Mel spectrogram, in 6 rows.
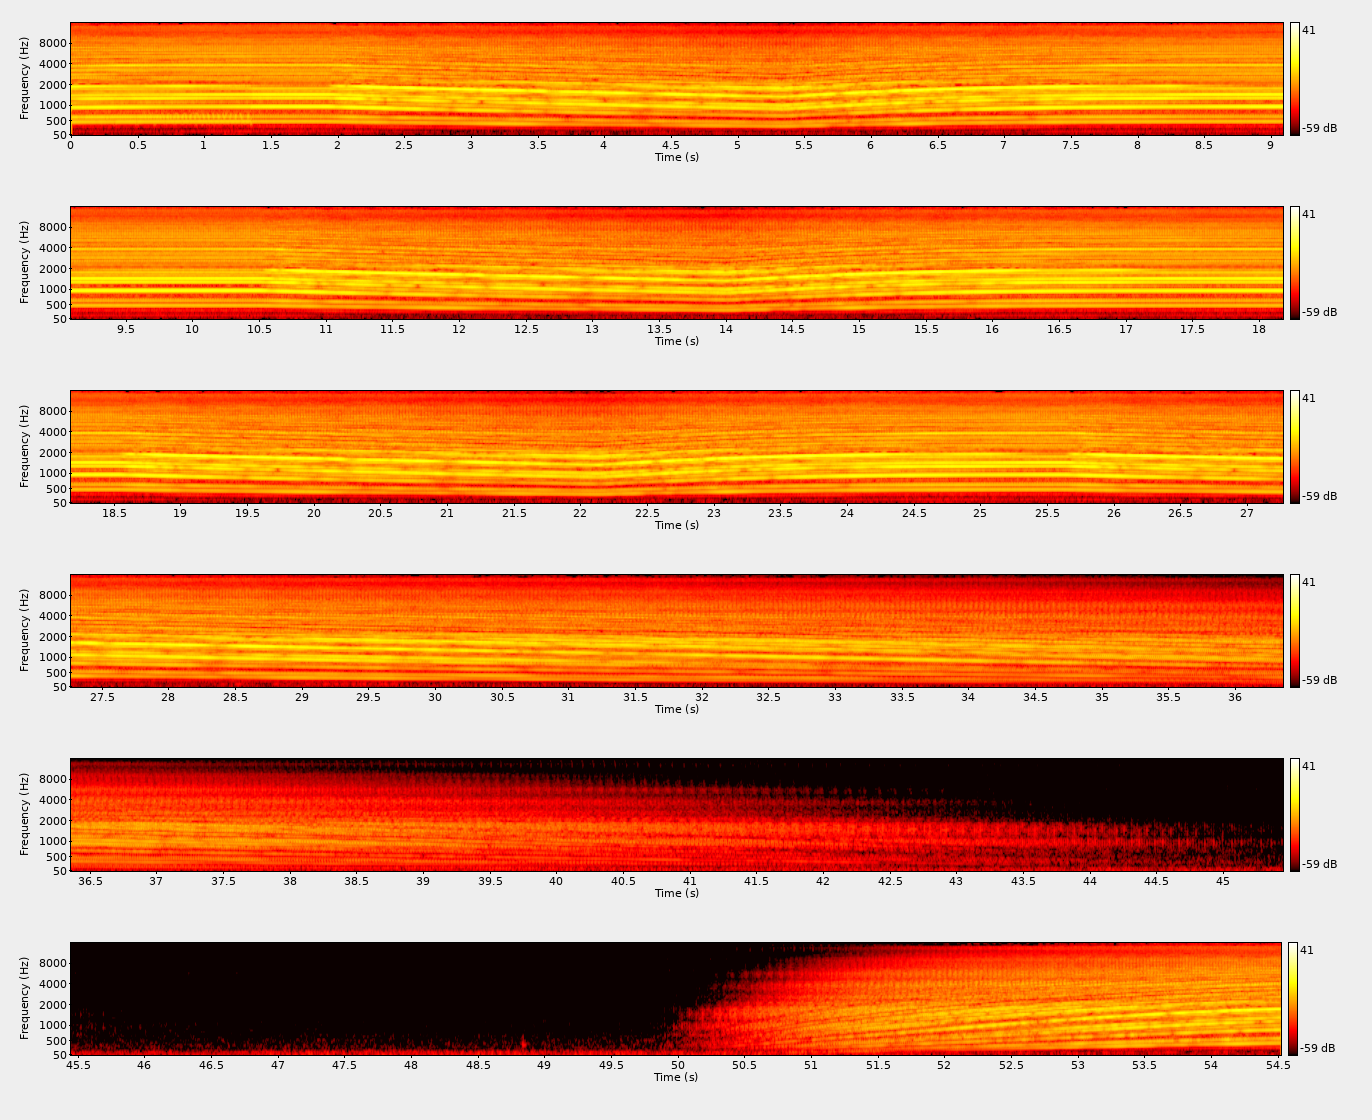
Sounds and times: Civil defense siren: 0.0 - 44.7, 50.0 - 54.5.

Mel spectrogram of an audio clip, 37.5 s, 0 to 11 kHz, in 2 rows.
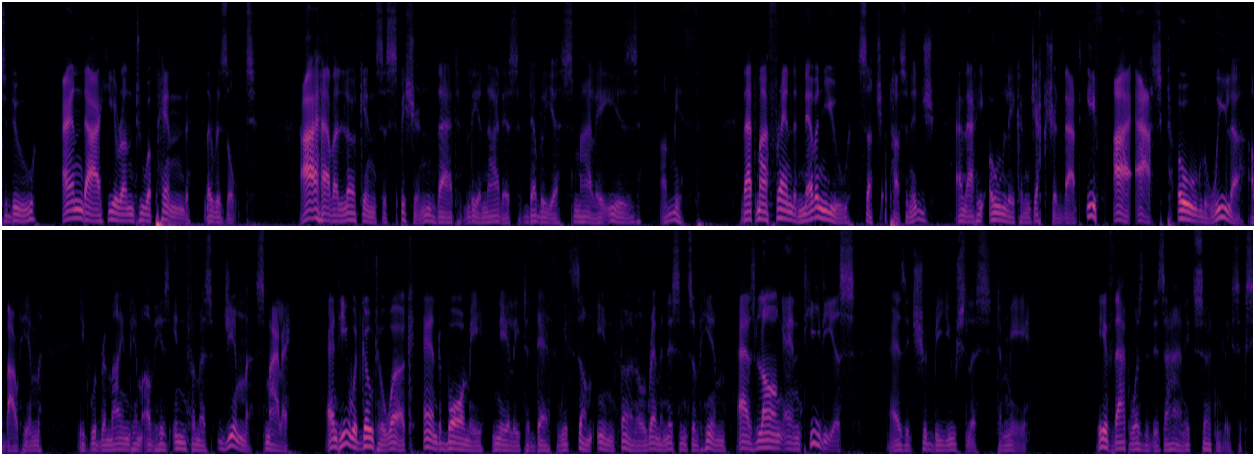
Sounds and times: Speech: 0.0 - 3.9, 4.5 - 10.5, 11.1 - 34.3, 35.2 - 37.5.

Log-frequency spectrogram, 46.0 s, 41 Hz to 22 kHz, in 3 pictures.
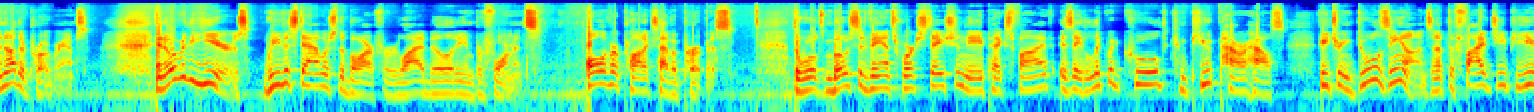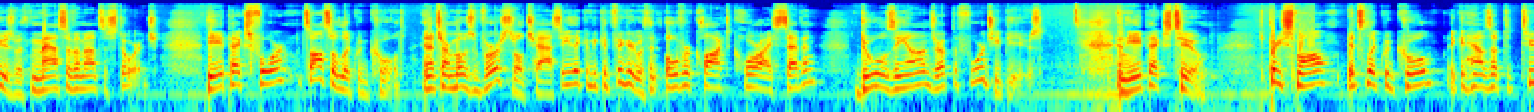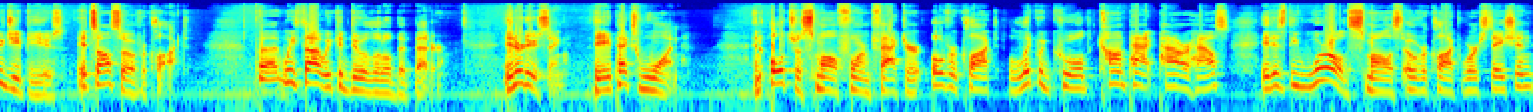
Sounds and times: Speech: 0.0 - 1.0, 1.6 - 25.8, 26.5 - 32.6, 33.2 - 37.6, 38.2 - 46.0.

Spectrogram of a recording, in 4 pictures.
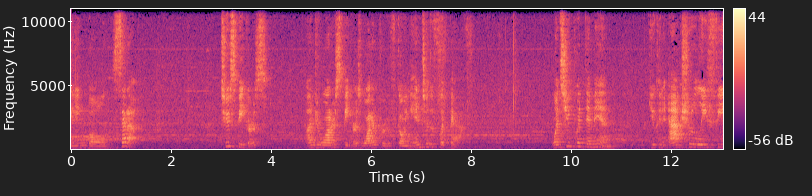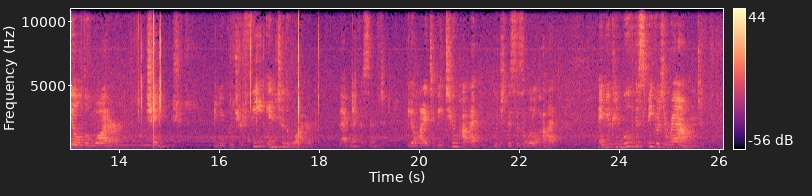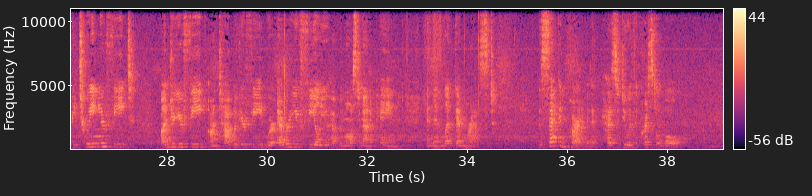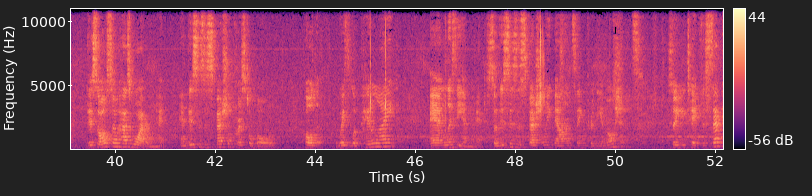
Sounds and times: Speech: 0.0 - 1.4, 3.0 - 4.0, 4.7 - 8.0, 9.6 - 10.9, 11.6 - 15.3, 15.9 - 22.8, 23.6 - 34.6, 35.4 - 38.4, 39.4 - 43.2, 43.8 - 45.6, 46.3 - 52.1.

